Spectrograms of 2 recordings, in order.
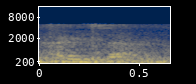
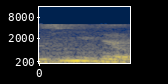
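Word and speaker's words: Caesar: 아베 카리사 이게 아이 발음이 난다고요. 영어로는 시저 발음이 나죠.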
